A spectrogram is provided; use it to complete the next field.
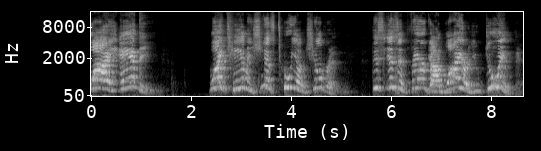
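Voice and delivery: put-on furious outcry, very high. Retelling pulling the car over in shock and yelling at God; retelling a yell. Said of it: "I yelled".

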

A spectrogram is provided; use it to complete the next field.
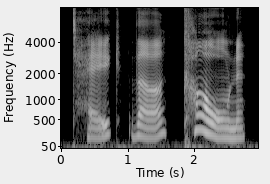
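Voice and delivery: slow, talking down, "cone" drawn out. Narrator reads a woman's instruction to an exasperated man, slowly as if to a stupid child. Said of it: "slowly, as if speaking to a stupid child".

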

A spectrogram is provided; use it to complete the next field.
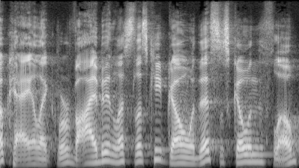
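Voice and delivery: ordinary talk, nothing marked

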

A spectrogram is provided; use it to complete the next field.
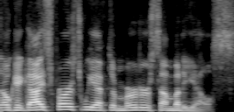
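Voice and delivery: ordinary talk

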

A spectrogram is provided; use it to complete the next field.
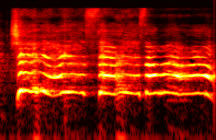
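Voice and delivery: full-blast, very high, loud, shrill screaming. Recounting the mother's phone call, imitating mom screaming at the speaker. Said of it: "just screaming, yelling at me".

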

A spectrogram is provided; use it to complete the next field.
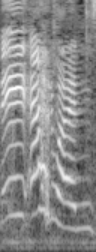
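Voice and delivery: high-pitched, slow, stretched-out delivery. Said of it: "And now you're gonna do it with them".

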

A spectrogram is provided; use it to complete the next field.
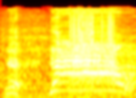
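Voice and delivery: shouting in frustration.

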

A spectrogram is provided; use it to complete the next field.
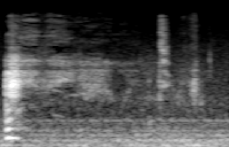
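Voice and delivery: unvoiced, hushed whisper with a laugh.

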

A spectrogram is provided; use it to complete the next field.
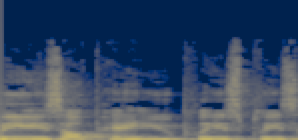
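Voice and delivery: acted-out pleading, begging tone. Retelling a story of a debtor pleading with a king: acting out pleading. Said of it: "the man was pleading".

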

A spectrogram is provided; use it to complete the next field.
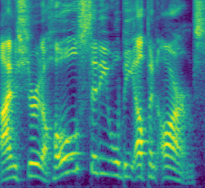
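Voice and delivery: ordinary delivery

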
